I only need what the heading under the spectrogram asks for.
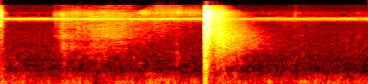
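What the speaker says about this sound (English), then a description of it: "Those firecrackers, couple of them." A single sharp firecracker bang cracks out about halfway through, its hiss trailing off over a quiet outdoor background with a steady high whine.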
